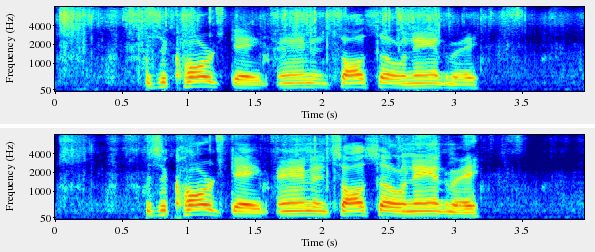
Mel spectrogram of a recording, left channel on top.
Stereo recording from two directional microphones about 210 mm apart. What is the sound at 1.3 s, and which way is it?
Speech, 35° right (ahead or behind).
